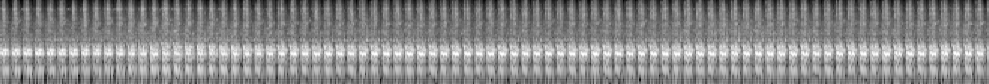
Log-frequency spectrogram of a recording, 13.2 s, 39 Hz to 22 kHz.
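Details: Home-built air compressor, tank max thought to be about 125 psi, used for a year; fast, even, steady pumping with no knocks or misses while filling tank; running healthy.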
